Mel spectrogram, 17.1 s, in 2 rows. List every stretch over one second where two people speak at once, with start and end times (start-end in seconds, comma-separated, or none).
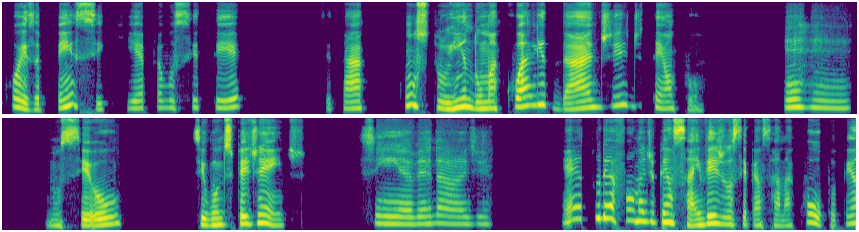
none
